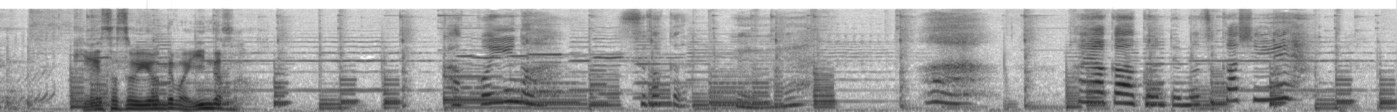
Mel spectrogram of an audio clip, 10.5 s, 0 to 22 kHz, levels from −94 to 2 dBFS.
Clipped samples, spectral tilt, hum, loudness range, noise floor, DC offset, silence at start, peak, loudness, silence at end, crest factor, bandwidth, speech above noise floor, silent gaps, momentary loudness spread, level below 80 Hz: under 0.1%; -4.5 dB/octave; none; 7 LU; -38 dBFS; under 0.1%; 0 s; 0 dBFS; -18 LUFS; 0 s; 18 dB; 16 kHz; 24 dB; none; 17 LU; -50 dBFS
